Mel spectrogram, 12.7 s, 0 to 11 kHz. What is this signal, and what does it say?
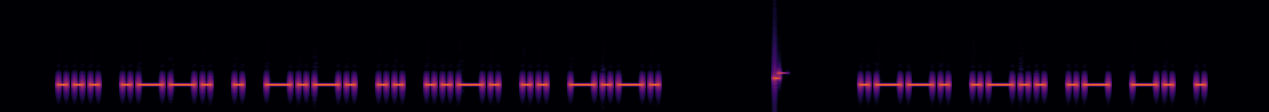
Morse code, heard as a keyed tone, about 15 wpm, 700 Hz. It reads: SPECIFIC PLANE
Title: Sentences from Top 1000 Words - Review Part 3 - New Word Drill - 15wpm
